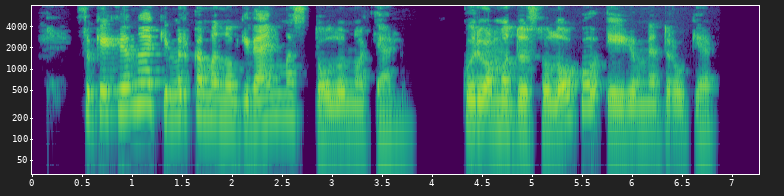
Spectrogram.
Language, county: Lithuanian, Tauragė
